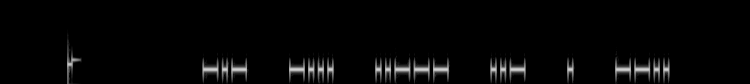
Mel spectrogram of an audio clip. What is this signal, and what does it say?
Morse code, heard as a keyed tone, about 25 wpm, spaced as for 14 wpm, 700 Hz. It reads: KB2UEZ
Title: USA Call Signs - 6 Characters - 3x Character Spacing - 25wpm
